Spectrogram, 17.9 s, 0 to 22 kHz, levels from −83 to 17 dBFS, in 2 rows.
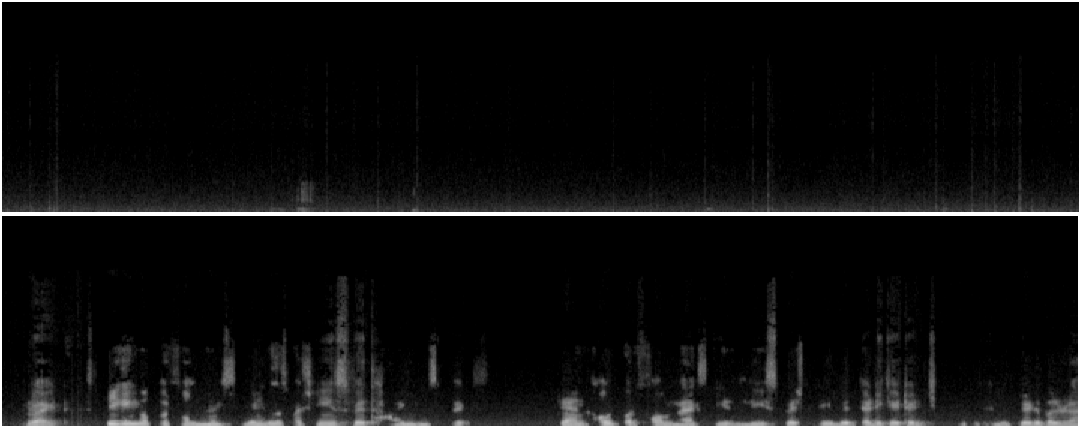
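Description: Speech suppressed in double talk runs through the second half of the clip, at 9.72 to 9.91 s, 10.09 to 11.63 s, 12.14 to 13.04 s, 13.6 to 15.25 s, 15.41 to 16.17 s and 16.74 to 17.67 s. The speech keeps sinking in level, by roughly 15 to 30 dB at its deepest, the later dips being the heaviest. This is likely an echo canceller that, with both ends talking, couldn't tell this talker from returning echo and ducked everything together.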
